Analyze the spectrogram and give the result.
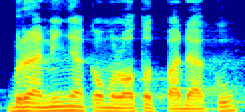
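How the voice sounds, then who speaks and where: A man voicing an arrogant, domineering older woman who runs a company and shouts with scorn, in a storybook reading with long reverb. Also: on the low side, a little fast, close to an everyday voice. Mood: furious scolding.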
